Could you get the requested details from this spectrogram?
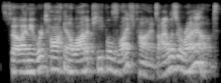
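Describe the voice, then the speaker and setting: A man in his fifties from New Jersey, speaking frankly and bluntly in an interview. His voice sits a bit high for a man, and he pads his points with "um" and "you know". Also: lively intonation, a little fast, low-quality recording. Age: 50s. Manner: blunt and opinionated, with frequent fillers. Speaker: interview guest, Native community liaison. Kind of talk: candid conversational interview.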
